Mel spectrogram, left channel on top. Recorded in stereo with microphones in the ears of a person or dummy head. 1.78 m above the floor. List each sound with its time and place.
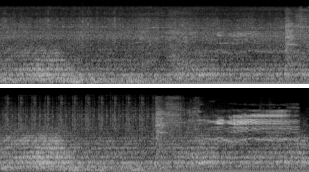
0.0 s a helicopter: 65° right (ahead or behind)
2.0 s a baby crying: 60° right (ahead or behind)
